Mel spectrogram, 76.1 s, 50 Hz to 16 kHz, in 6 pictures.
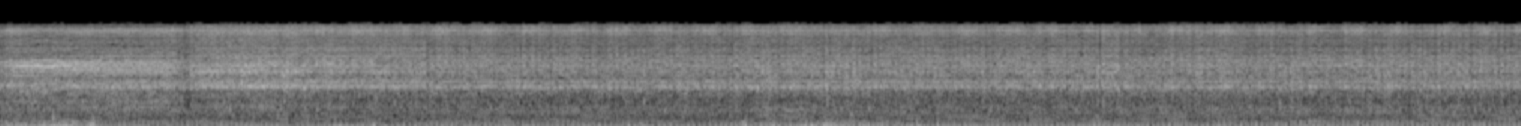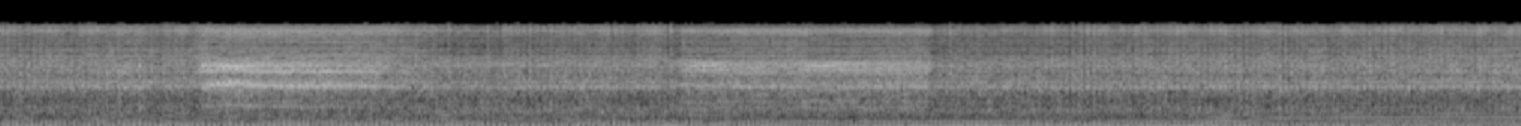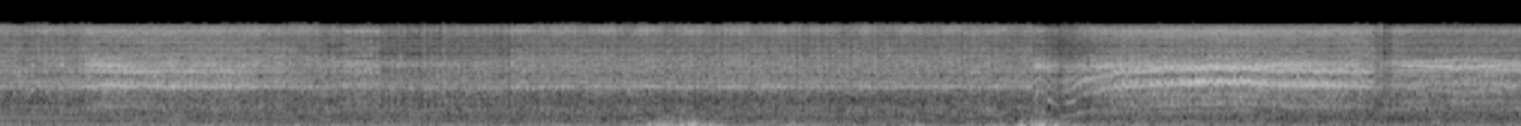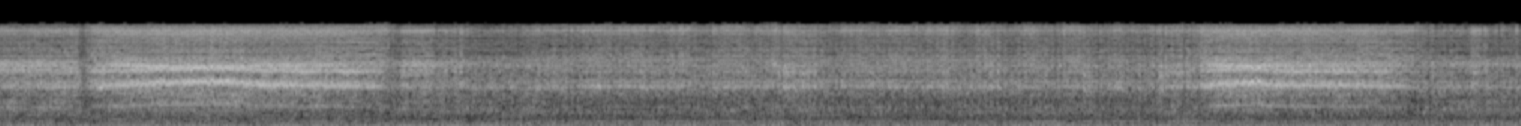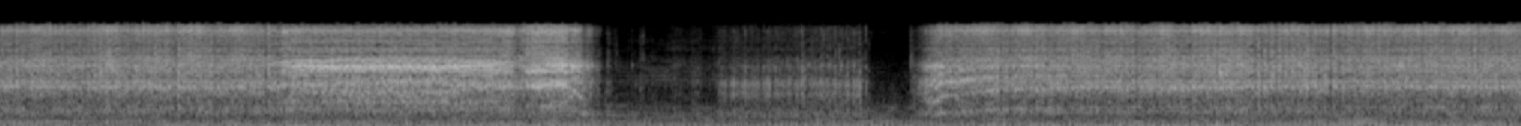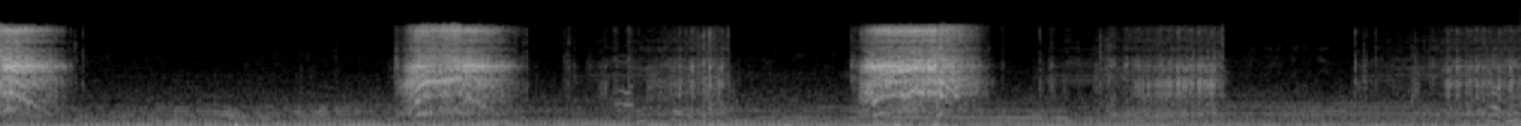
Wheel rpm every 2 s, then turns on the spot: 160, 160, 160, 160, 160, 160, 160, 160, 160, 160, 160, 160, 160, 160, 160, 160, 150, 140, 160, 160, 160, 160, 160, 160, 160, 160, 160, 120, 20, 130, 160, 110, 0, 30, 10, 30, 10, 10.
56-58 72-74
